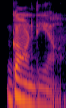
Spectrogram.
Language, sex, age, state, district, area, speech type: Punjabi, female, 45-60, Punjab, Ludhiana, urban, spontaneous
